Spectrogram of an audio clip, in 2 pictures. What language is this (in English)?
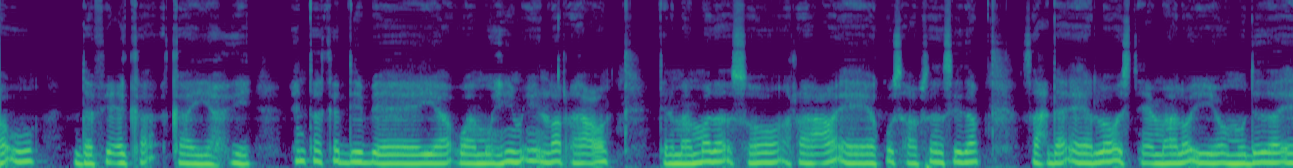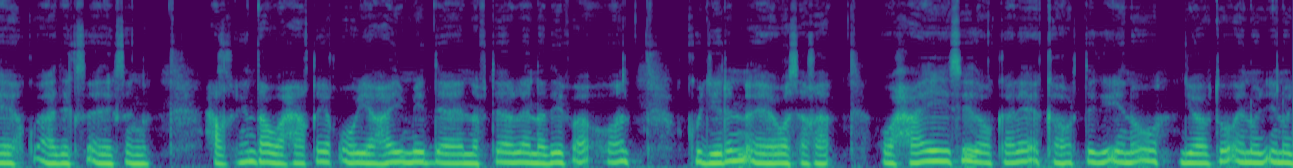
Somali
